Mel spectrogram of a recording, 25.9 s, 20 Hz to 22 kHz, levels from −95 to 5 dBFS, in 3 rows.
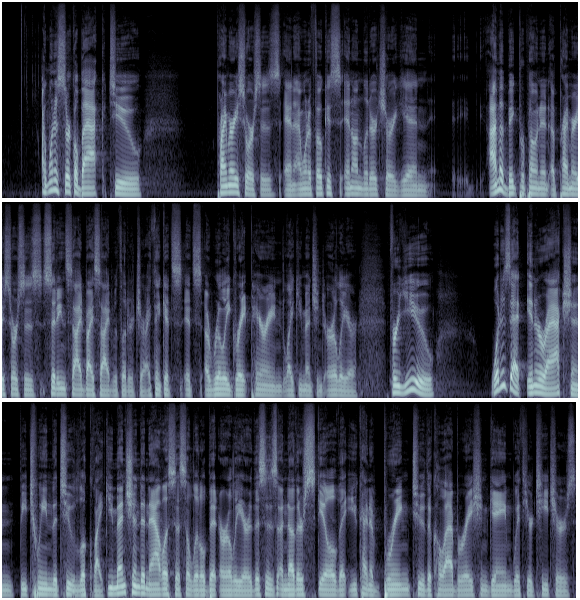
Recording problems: none

